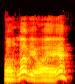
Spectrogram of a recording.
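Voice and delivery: loud, put-on king's retort; indignant king. A narrator's reading. Wicked king answering his spiteful son, indignant. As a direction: echo it back loudly, affronted.

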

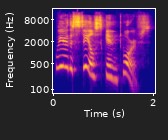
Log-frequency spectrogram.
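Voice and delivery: proud little creatures announcing themselves; sealskin dwarfs. Acted. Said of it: "said the brown people".

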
